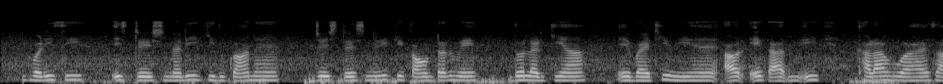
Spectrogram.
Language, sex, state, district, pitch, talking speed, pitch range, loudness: Hindi, female, Bihar, East Champaran, 185 Hz, 145 wpm, 180-195 Hz, -23 LUFS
